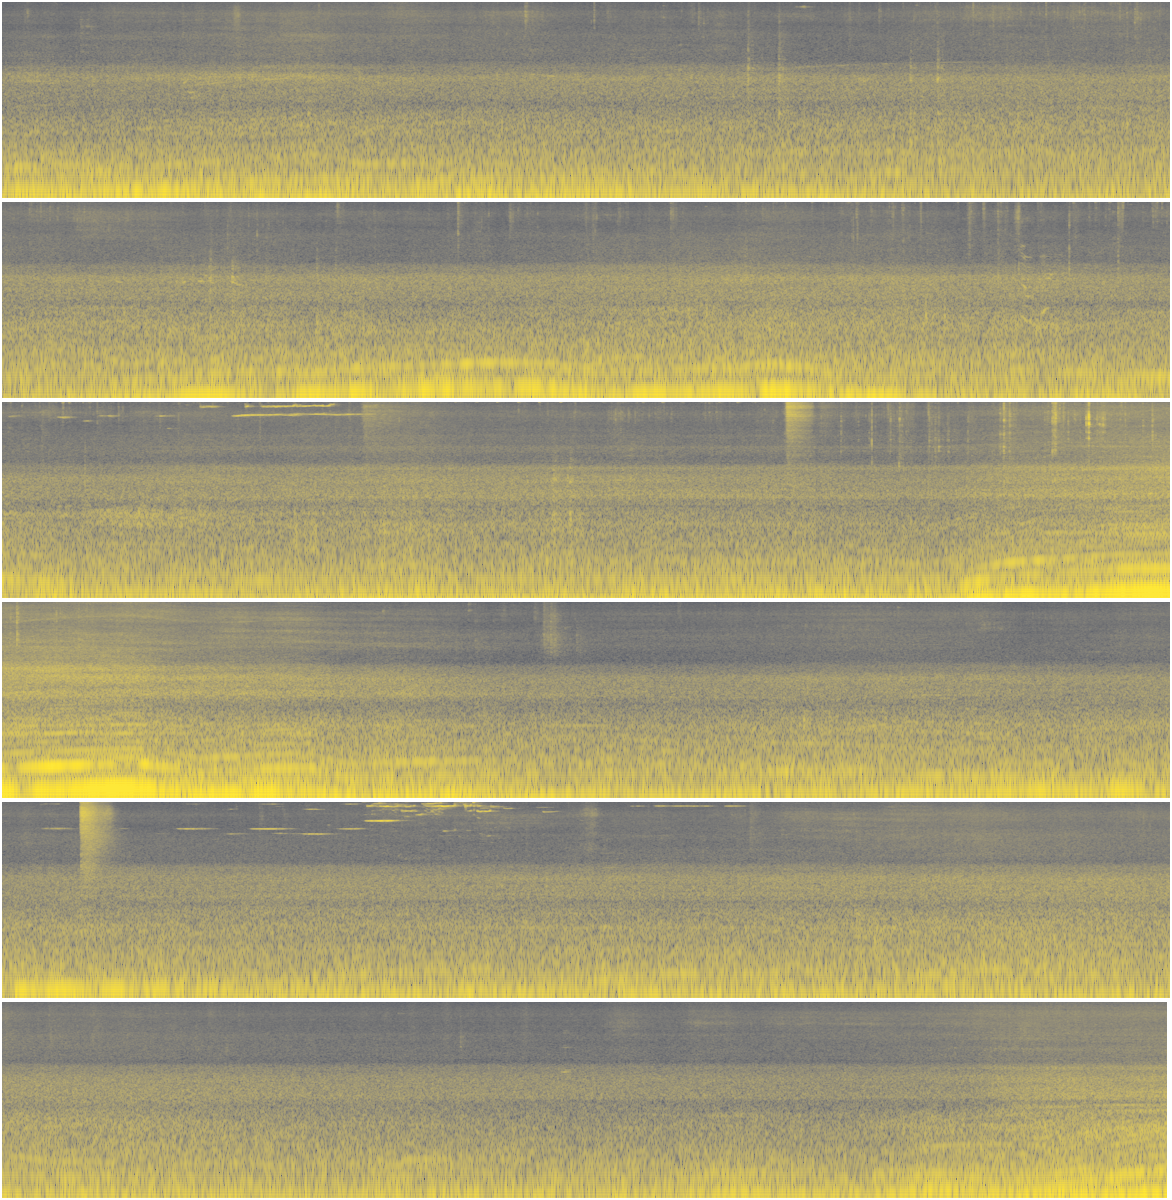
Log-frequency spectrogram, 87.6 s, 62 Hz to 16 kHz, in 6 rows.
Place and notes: Montreal: Parc Lahaie - Parc Lahaie
equipment used: Edirol R-09HR
after a bike ride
